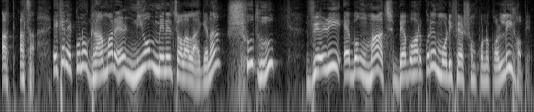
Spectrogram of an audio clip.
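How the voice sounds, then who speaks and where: Lively man teaching grammar. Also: sits high, normal speed, no echo, clean studio sound. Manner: asks questions and answers them himself, repeats key words. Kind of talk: classroom-style grammar lesson.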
